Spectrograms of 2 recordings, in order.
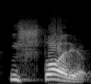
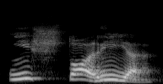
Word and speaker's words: história: máxima intensidade de pronúncia se fosse a máxima intensidade pronúncia a palavra não seria história a palavra seria historia e historia não seria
